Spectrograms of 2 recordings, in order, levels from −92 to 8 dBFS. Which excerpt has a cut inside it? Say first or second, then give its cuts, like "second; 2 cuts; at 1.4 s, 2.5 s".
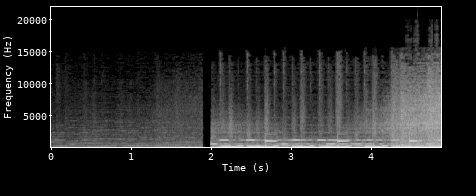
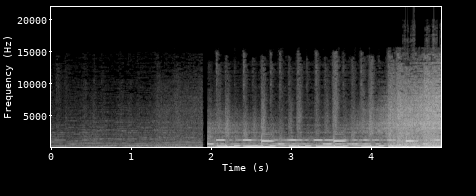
first; 1 cut; at 1.9 s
